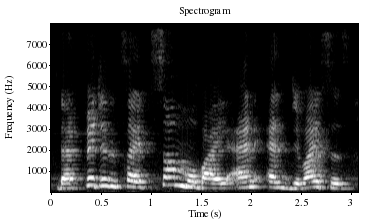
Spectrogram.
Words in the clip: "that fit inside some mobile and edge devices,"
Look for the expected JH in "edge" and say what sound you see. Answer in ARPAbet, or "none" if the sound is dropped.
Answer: Z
